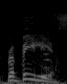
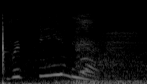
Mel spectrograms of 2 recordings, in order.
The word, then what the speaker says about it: Revelio: Rebellious. You're saying it wrong. Ugh, Rebelia. Much better.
